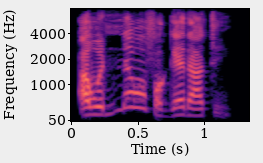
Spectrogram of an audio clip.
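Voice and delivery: plain reading voice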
